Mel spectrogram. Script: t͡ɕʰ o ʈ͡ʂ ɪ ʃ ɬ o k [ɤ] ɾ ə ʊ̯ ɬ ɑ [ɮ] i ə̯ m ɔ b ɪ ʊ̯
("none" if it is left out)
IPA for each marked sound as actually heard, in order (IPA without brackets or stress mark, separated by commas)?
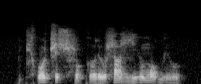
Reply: ɤ, ɮ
